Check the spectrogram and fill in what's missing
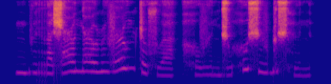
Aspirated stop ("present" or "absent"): absent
